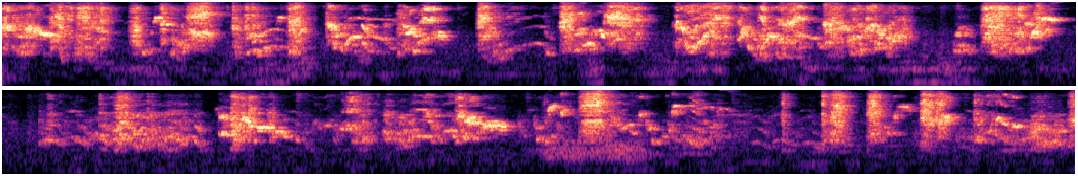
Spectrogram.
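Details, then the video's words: Breeding budgerigars give a busy flow of chirps, twitters and harsh squawks, with a short lull halfway before the chatter resumes; faint flapping under the calls. "breeding of budgies birds"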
